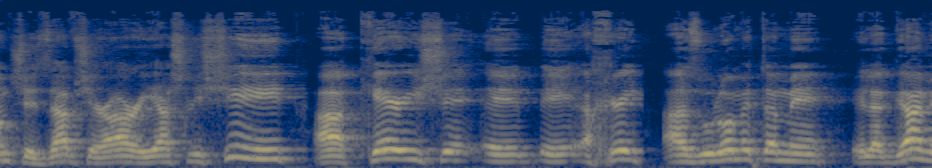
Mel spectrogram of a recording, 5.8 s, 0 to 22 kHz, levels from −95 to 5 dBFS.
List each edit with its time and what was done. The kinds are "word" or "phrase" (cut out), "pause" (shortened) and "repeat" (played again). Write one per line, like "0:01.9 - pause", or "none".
0:01.9 - pause
0:04.0 - word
